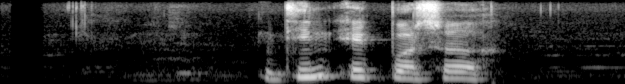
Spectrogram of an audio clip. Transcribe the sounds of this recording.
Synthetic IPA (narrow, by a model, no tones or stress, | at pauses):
d̪inek̚bʌrt͡sʰʌ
